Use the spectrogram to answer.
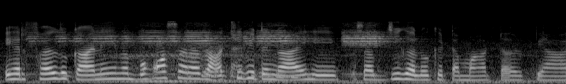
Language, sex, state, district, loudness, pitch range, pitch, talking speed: Chhattisgarhi, female, Chhattisgarh, Raigarh, -24 LUFS, 205-255 Hz, 220 Hz, 170 wpm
